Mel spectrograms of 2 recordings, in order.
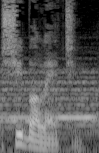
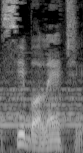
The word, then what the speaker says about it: chibolete: Se respondesse que não, diziam: "Então diga chibolete". Se ele dissesse cibolete sem conseguir pronunciar corretamente a palavra, prendiam-no e matavam-no Jordão.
